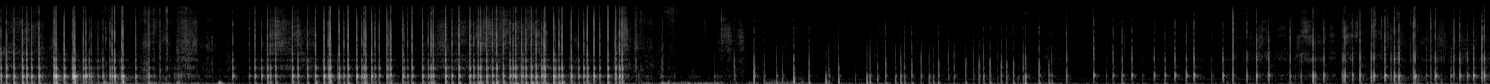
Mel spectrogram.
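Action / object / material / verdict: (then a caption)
tap / hardcover book with glossy cover / cardboard and paper / none. Long red nails rapidly tap and scratch the spine and page block of a glossy Harry Potter hardcover book held flat, with its purple and green spine showing. The first six seconds are a dense, continuous run of scratchy clicks with a hollow midrange tone around 380 Hz. The rest breaks into sparser, crisp taps with short pauses, each dying out almost instantly.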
